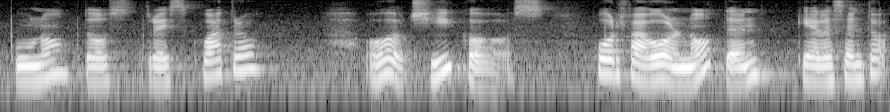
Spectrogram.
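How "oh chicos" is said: ordinary delivery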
